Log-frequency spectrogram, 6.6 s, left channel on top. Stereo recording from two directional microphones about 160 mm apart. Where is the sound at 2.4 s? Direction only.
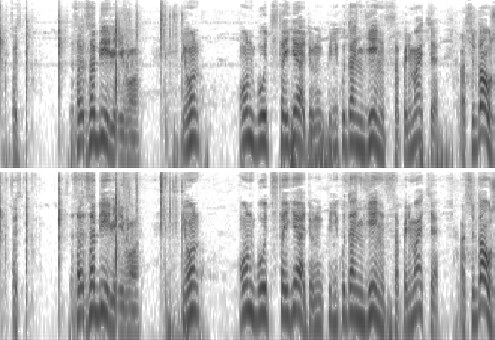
50° right (ahead or behind).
